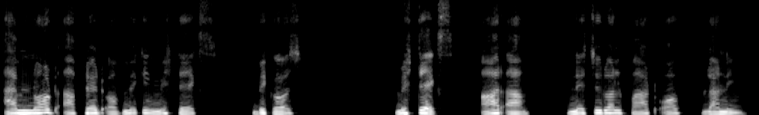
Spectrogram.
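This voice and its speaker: A male English teacher leading a shadowing drill, reading each model sentence slowly and deliberately, then repeating it clearly. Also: a little high, fairly even intonation, warm tone, no echo, dull audio.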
